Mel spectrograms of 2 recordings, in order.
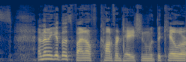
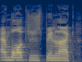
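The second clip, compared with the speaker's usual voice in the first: usual speaking voice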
